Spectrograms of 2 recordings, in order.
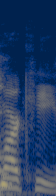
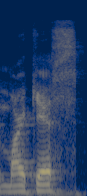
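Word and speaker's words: Marques: mark-ass Brownlee the guy his name is Marcus Brownlee muddy pronounced Raul marquise marquise marquise but Will Smith pronounced it Marcus like it sounded like he said Marcus brown we everyone made fun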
